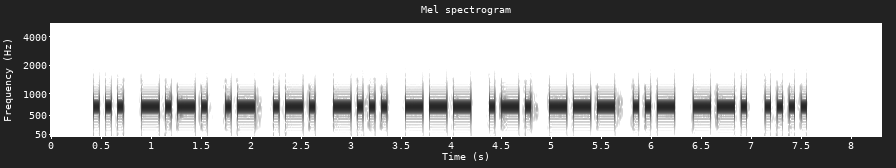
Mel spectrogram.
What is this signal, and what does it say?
Morse code, heard as a keyed tone, about 20 wpm, 700 Hz. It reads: SCARBOROUGH
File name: UK MASTER QSOs TRAINING / 20WPM / UK MASTER QSOs 0036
